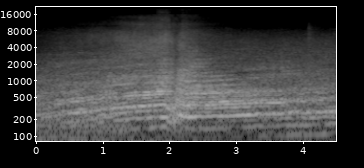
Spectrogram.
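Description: A NASCAR Nationwide Series race car, a Toyota backup car, laps Darlington during qualifying at the Royal Purple 200. The engine drones steadily throughout and swells as the car sweeps past, with no talk over it.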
